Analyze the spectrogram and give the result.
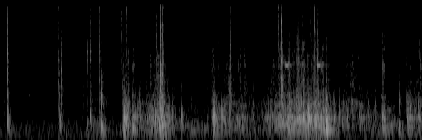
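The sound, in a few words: sewing machine stitching basting stitch on knit hem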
